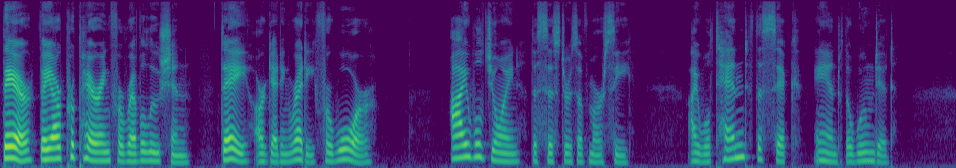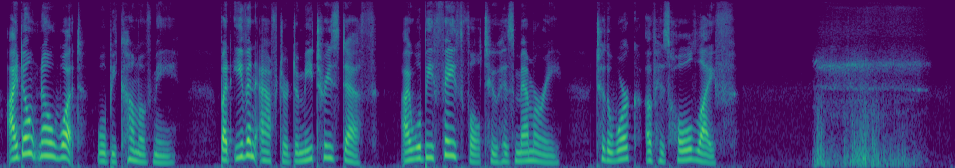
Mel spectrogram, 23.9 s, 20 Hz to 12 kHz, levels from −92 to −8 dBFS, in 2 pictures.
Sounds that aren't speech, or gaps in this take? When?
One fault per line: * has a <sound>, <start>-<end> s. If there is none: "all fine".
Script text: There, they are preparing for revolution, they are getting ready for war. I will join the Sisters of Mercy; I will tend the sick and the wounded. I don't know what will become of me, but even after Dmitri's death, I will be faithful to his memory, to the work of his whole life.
* has a sigh, 22.1-23.6 s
